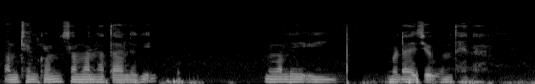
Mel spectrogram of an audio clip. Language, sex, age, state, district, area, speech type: Santali, male, 18-30, Jharkhand, Pakur, rural, spontaneous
